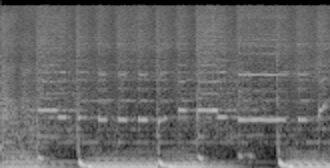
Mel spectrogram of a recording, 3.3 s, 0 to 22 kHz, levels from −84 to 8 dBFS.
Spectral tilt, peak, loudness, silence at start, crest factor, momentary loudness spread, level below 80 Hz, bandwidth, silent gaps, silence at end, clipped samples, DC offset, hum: -2.5 dB/octave; -4 dBFS; -17 LUFS; 0 s; 14 dB; 2 LU; -20 dBFS; 19.5 kHz; none; 0 s; under 0.1%; under 0.1%; none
